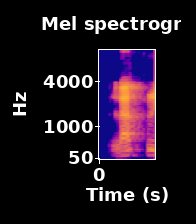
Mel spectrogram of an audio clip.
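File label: "lakri", Malay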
